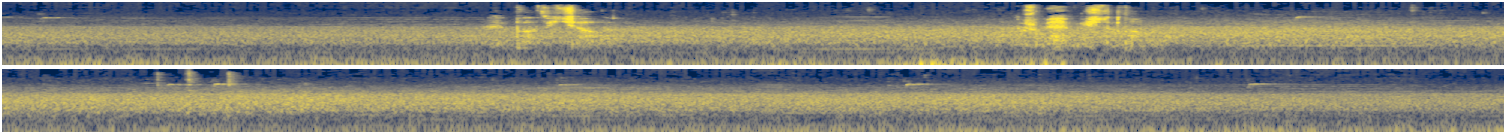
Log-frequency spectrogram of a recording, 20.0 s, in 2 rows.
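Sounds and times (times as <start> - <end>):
rushing forest background: 0.0 - 20.0
sharp clicks: 11.0 - 11.7.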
